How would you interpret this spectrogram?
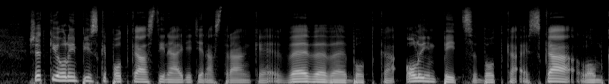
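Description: Nothing stood out on listening to this speech recording.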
